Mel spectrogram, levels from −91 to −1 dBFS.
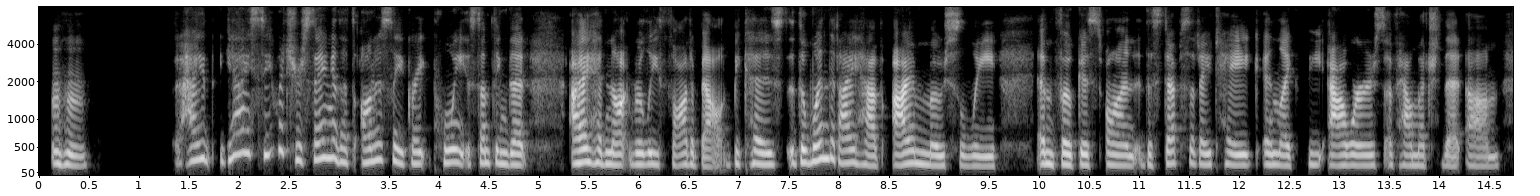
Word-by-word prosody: Mhm. 190 -4 0 0.9
I 280 +1 -1
yeah, 270 +6 -3
I 395 +1 0
see 365 -1 -3
what 430 -9 -5
you're 265 - +1
saying, 290 +5 0
and 290 - 0
that's 230 -2 -4
honestly 255 +1 0
a - - -1
great 210 0 -4
point, 230 -3 0
it's - - -9
something 220 -1 -1
that 190 -2 +1 0.4
I 225 +2 +8
had 220 -3 0
not 190 -2 +4
really 200 0 +1
thought 190 +2 -2
about 185 +1 -1
because 195 -1 -1
th 215 - -3
the 230 - +4
one 260 +5 +4
that 290 -6 -2
I 220 +1 +3
have, 180 -4 +2
I'm 205 +2 +7
mostly 175 -1 -2 0.4
am 205 0 +2
focused 190 -1 +1
on 180 -3 0
the 190 - -3
steps 210 +4 -2
that 215 -3 -7
I 195 0 0
take 185 -2 -2
and, 195 0 0
like, 180 -2 -1
the 195 -2 -7
hours 180 0 +3
of 195 -2 -9
how 180 -1 -2
much 180 0 -6
that 85 -2 -3
um, 90 - -3
200 Hz, 200 wpm, -22 LUFS, 180-225 Hz, 0.9 s, I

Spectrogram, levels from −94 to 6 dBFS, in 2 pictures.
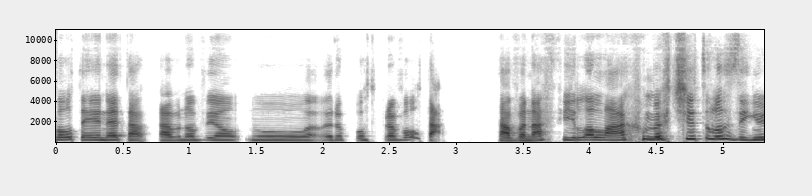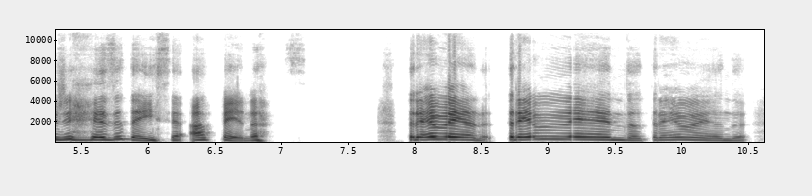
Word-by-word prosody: voltei, 245 -3 -2
né, 225 0 +1
tal, 210 -2 -1
estava 190 0 -3
no 205 - -5
avião 210 0 -5
no 205 -1 -6
aeroporto 210 +2 -8
pra 215 - -2
voltar. 235 - -4 0.4
Estava 185 +1 +2
na 185 - +2
fila 240 +1 -1
lá 235 -1 +3
com 305 - -5
o - - 0
meu 285 0 +4
títulozinho 305 -7 0
de 270 - -1
residência 230 -5 0
apenas. 205 -5 0 1.0
Tremendo, 260 -5 +6
tremendo, 275 -5 +1
tremendo. 225 -6 -6
230 Hz, 135 wpm, -23 LUFS, 205-260 Hz, 1.0 s, Tremendo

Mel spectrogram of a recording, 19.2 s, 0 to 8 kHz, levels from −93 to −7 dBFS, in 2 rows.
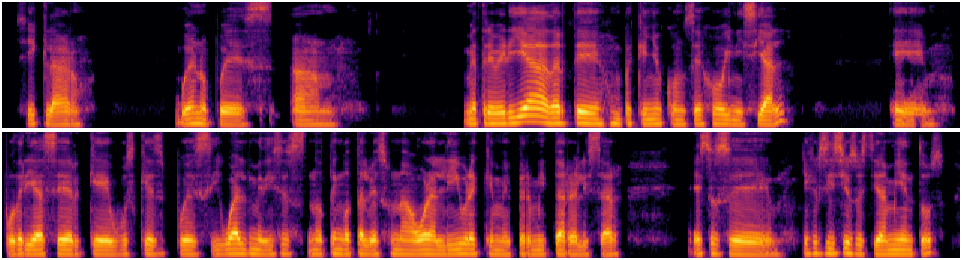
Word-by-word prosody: Sí, - - -8
claro, 100 +1 -2 0.9
bueno, 120 -2 0
pues, 95 -2 -2
am, 100 -1 -6 1.3
me 120 - 0
atrevería 135 +7 +4
a 140 - +5
darte 130 -1 +4
un 125 -3 -4
pequeño 115 -1 -4
consejo 110 +1 -2
inicial, 105 - 0 1.0
eh, 445 0 -2 0.4
podría 110 0 +4
ser 110 0 +3
que 105 -1 +3
busques, 105 +2 -4
pues, 105 -3 -1
igual 120 +2 +3
me 115 -2 -1
dices, 110 +2 -6
no 110 0 -4
tengo 115 -2 -2
tal 110 - +1
vez, 105 0 -1
una 110 -1 -3
hora 110 +1 +5
libre 115 +2 0
que 120 - -8
me 105 -1 -5
permita 105 0 -1
realizar 100 0 -1 0.7
esos, 115 -2 -3
eh, 100 -3 +3 0.3
ejercicios 130 0 -2
o - - -2
estiramientos, 110 +4 0
110 Hz, 120 wpm, -24 LUFS, 105-120 Hz, 1.3 s, a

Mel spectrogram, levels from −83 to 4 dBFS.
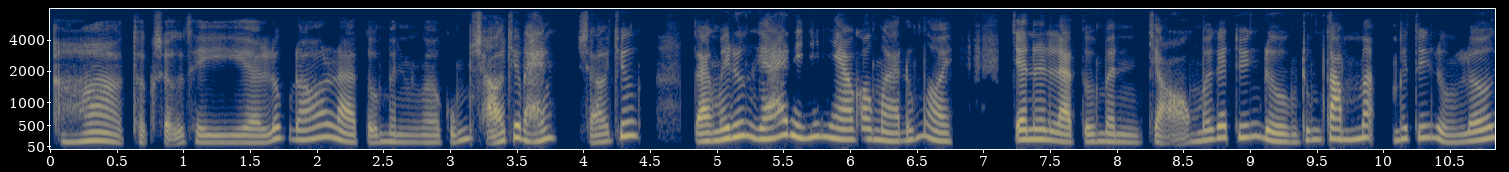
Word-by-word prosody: À, 170 0 -1
thực - - -9
sự - - -3
thì, 150 0 -4
ờ, 145 -1 -1
lúc 225 +9 -2
đó 215 +5 -1
là 205 -11 +2
tụi 145 - -5
mình, 155 -2 -7
ờ, 150 0 -5
cũng 195 +7 -6
sợ 180 - +2
chứ 255 - +3
bạn, 230 -1 +1 0.2
sợ 155 +2 -3
chứ, 285 +7 +1 0.4
toàn 175 +2 +4
mấy 220 +3 +6
đứa 275 +3 +5
con 265 -5 0
gái 235 +7 +4
đi 275 -4 +4
với 270 - +1
nhau 225 -5 +3
không 215 -2 0
à, 175 -2 +1
đúng 205 +8 -4
rồi. 185 -8 0 0.4
Cho 210 - +6
nên 215 -1 +3
là 165 -4 +5
tụi 160 +1 -4
mình 160 -3 -3
chọn 170 - -2
mấy 205 +3 -1
cái 250 - +5
tuyến 255 +2 -2
đường 165 -7 +1
trung 205 +1 -4
tâm 220 0 +3
á, 255 - +2 0.2
mấy 225 - -2
tuyến 245 +1 -3
đường 160 -7 -3
lớn 205 +6 +2
200 Hz, 255 wpm, -25 LUFS, 160-230 Hz, 0.4 s, mấy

